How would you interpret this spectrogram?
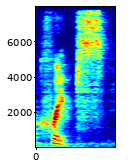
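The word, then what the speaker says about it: crêpe: They are crepes. Yes, but how do we pronounce it? Crepes or creps? It's a French word. It's a French word and the French pronounce it crepe.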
